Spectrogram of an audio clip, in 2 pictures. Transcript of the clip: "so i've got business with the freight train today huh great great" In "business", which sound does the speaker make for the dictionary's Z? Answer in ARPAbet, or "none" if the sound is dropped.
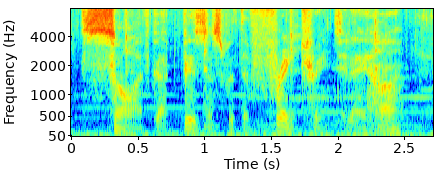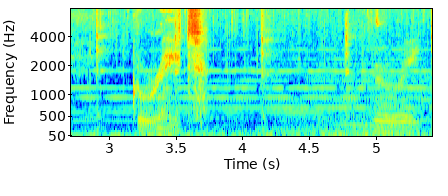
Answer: Z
